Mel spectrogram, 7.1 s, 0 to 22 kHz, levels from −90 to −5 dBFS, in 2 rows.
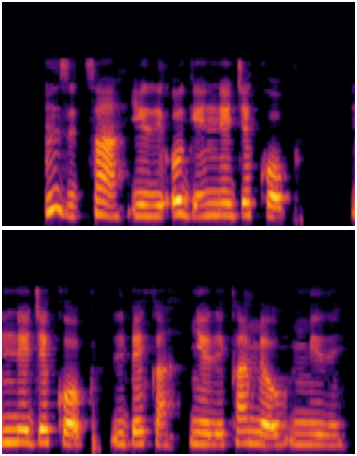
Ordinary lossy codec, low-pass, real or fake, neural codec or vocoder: none; none; real; none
